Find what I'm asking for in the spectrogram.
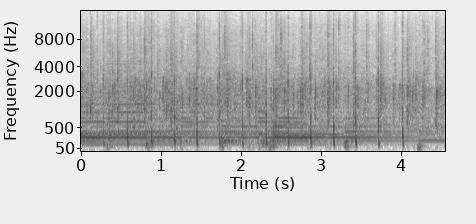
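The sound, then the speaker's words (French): An audience applauds in an ovation during a Sunday church service: dense, sustained clapping that stays loud and even throughout, with a steady low tone running underneath. “Ce matin, lui donne une grande ovation pour la croix.”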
